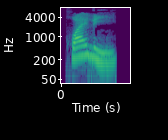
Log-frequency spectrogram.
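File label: "怀里", Mandarin Chinese; hsk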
